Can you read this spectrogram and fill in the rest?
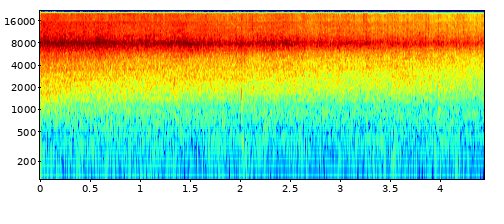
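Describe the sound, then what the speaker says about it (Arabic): Liver hits a hot pan and sizzles loudly, a steady, close, bright frying hiss that holds evenly throughout and fades only slightly toward the end. "وعلى طول انزل بالكبده بتاعتي"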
